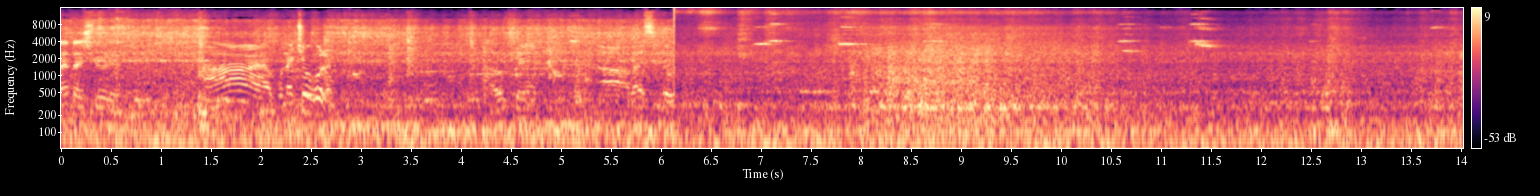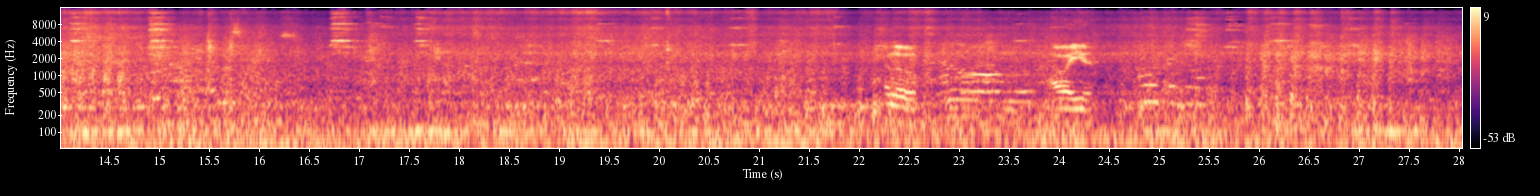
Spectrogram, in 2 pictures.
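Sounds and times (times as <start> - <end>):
train wheels rumbling and rattling: 0.0 - 28.0.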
